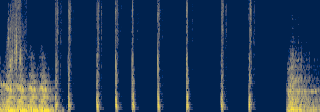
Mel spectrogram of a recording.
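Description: Menu clicks tick quickly, one after another.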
